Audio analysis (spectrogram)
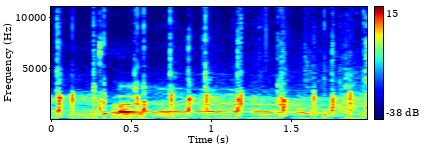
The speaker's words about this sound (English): Golf clap for you, sir. Nice.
